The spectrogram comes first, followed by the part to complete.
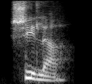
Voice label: "sheila", Indian

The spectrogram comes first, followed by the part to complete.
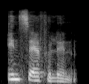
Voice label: "encephalin", Indian

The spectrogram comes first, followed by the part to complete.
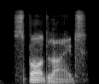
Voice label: "spotlight", British

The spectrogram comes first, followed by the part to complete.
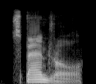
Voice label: "spandrel", British

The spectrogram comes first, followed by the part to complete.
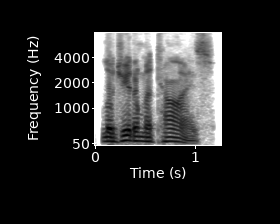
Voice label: "legitimatize", American

